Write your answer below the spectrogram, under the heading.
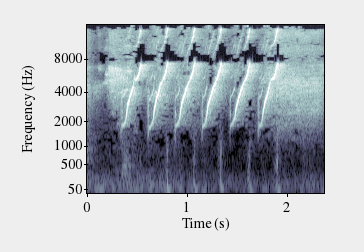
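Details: A run of six regular upward-swept whistles, each clear and piercing, sung by a magpie-robin (kehicap ranting) in the rapid konslet style used to tutor other birds.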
